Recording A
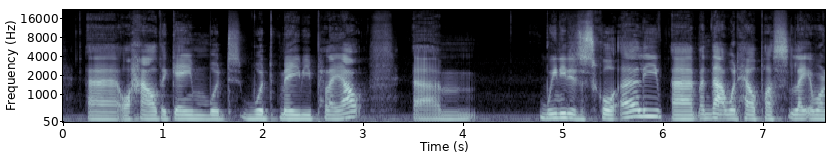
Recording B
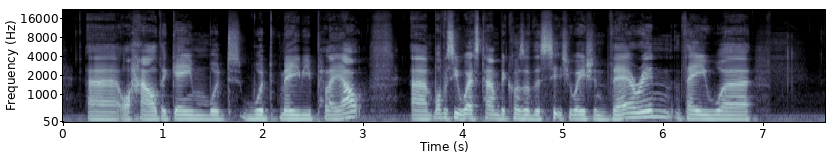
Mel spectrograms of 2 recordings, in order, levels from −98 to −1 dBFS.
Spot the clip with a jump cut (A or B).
A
